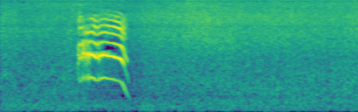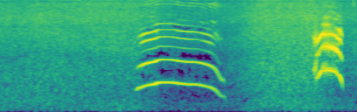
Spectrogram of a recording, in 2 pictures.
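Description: Ocean waves at the beach wash in a continuous, close hiss of surf, while a voice lets out a few sharp whoops and cries of surprise over the water.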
